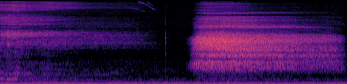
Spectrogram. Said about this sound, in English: Really focus on pushing all of the negative energy out from your body when you are breathing outwards. One more.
